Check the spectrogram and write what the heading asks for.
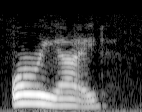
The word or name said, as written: orieeyed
